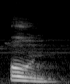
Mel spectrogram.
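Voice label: "own", Nigerian Pidgin, male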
